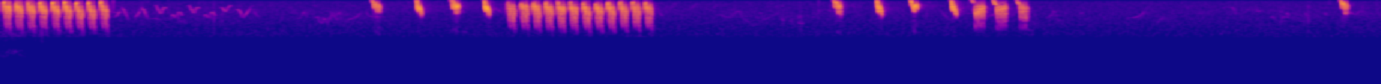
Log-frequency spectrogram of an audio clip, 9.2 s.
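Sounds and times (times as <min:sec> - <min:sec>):
sedge wren song: 0:00.0 - 0:01.7, 0:02.4 - 0:04.4, 0:05.4 - 0:06.9.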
